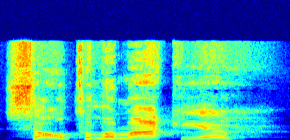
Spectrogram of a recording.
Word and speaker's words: Saltalamacchia: So is this the Saltalamacchia? – Yes. – Is that how you say it? That's the longest. – I think that, that's it right there.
